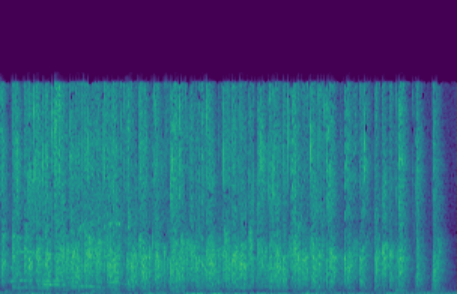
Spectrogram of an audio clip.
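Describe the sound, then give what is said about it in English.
A room full of people at a comedy gig applauds steadily to welcome a comedian to the stage, dense overlapping claps sustained at an even, fairly loud level, with a few faint voices and whoops mixed in. “Practice clapping, that's still what we're doing.”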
